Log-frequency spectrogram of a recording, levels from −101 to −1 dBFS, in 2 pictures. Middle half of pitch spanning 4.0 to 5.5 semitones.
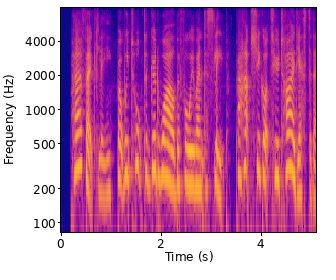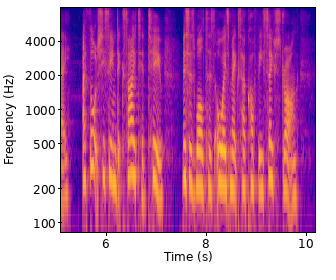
Yes: average, 4.6 semitones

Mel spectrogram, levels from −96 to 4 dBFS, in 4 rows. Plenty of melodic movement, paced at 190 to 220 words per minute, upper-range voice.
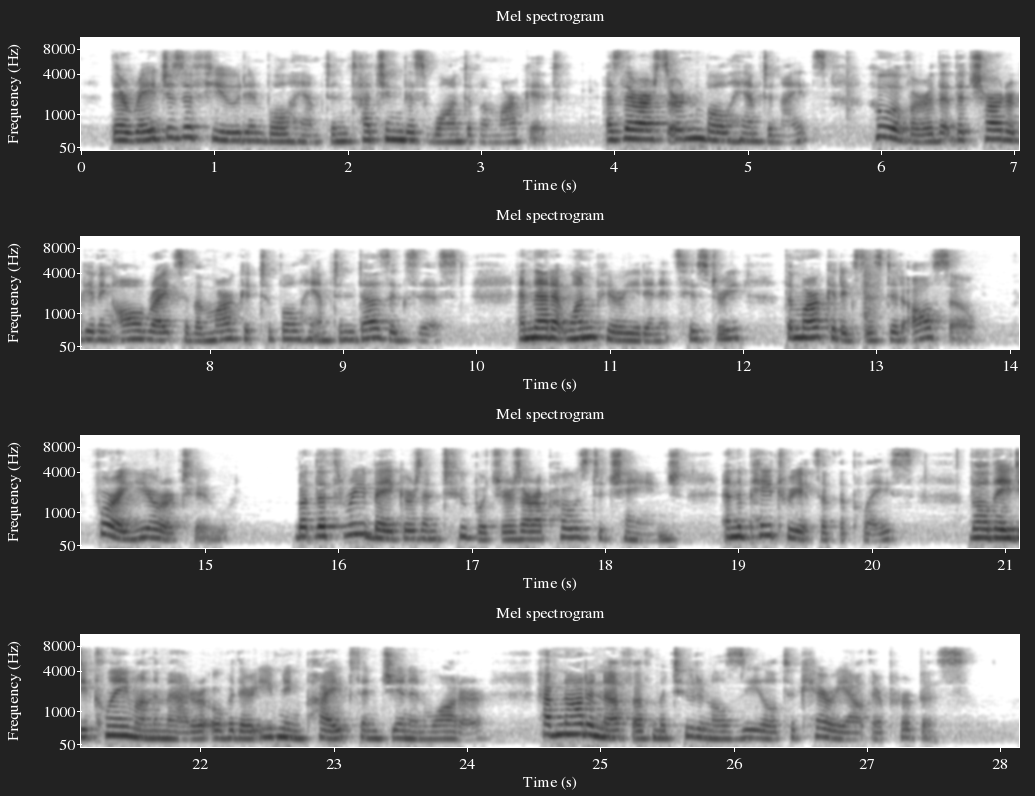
No: average, 4.2 semitones; average, 195 wpm; high, 195 Hz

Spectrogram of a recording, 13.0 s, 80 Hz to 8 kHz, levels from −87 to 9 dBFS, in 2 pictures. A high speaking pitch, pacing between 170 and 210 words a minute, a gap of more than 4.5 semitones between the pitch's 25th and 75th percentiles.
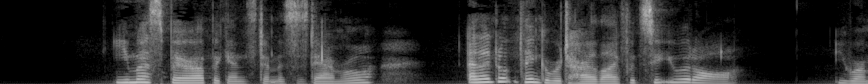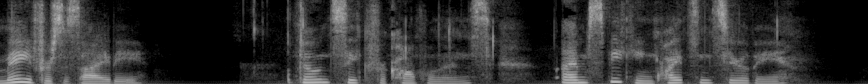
No: high, 220 Hz; average, 155 wpm; wide, 5.4 semitones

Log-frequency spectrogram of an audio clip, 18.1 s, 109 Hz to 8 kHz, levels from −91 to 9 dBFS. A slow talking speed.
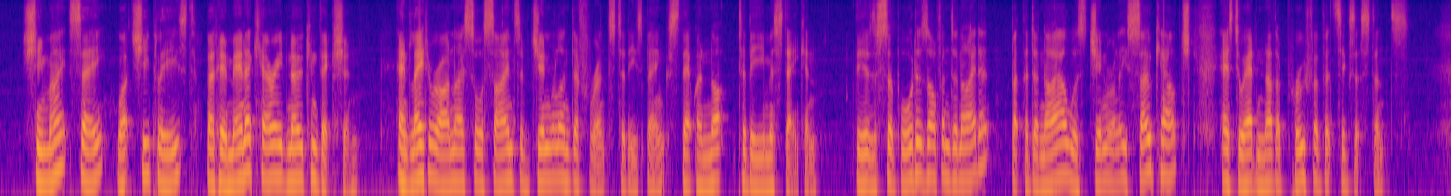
No: average, 165 wpm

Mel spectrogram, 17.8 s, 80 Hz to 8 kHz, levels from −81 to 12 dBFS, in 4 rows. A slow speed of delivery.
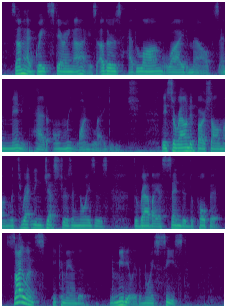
Yes: slow, 130 wpm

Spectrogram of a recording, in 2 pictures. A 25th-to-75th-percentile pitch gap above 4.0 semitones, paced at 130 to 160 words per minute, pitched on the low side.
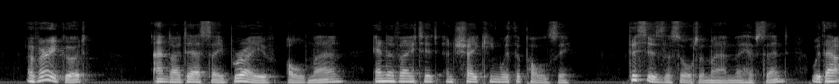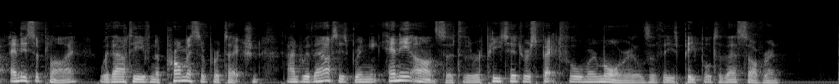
No: average, 4.6 semitones; average, 185 wpm; low, 115 Hz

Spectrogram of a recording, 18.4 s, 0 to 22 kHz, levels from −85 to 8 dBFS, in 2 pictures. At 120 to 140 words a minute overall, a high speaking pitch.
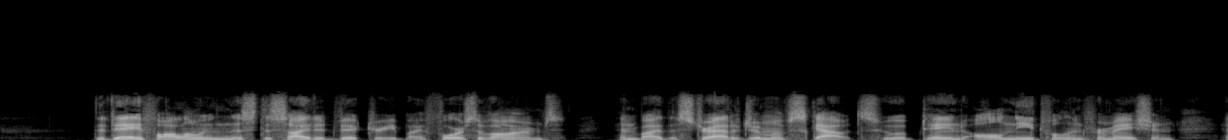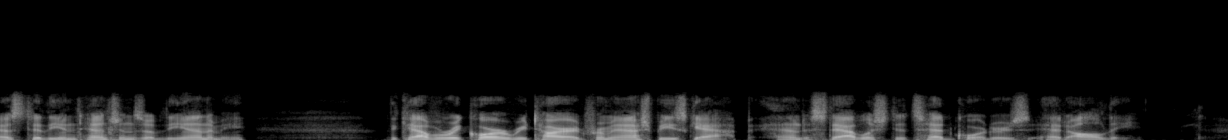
No: slow, 135 wpm; low, 100 Hz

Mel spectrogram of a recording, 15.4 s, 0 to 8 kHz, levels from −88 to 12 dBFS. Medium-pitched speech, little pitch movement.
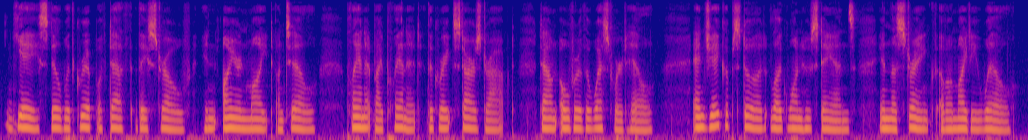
Yes: medium, 170 Hz; narrow, 2.0 semitones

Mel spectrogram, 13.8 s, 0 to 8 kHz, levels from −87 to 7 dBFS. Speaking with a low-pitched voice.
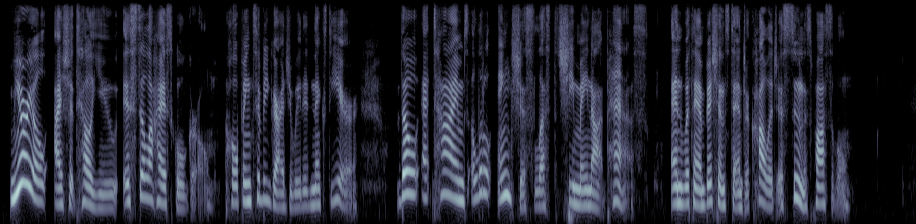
No: medium, 185 Hz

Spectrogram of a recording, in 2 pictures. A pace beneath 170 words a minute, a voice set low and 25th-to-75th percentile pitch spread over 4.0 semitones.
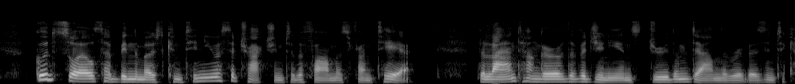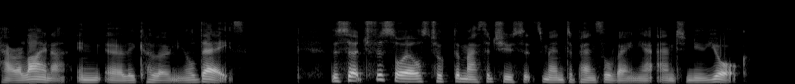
Yes: average, 160 wpm; low, 110 Hz; average, 4.6 semitones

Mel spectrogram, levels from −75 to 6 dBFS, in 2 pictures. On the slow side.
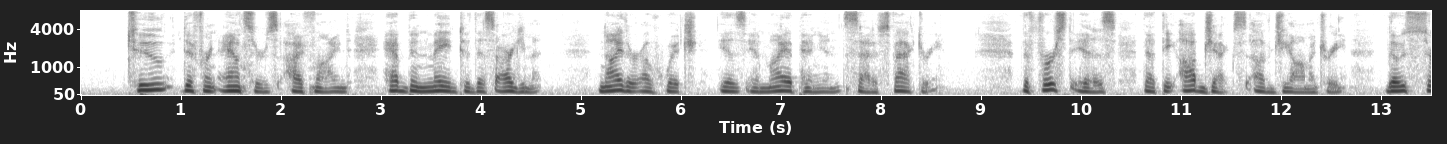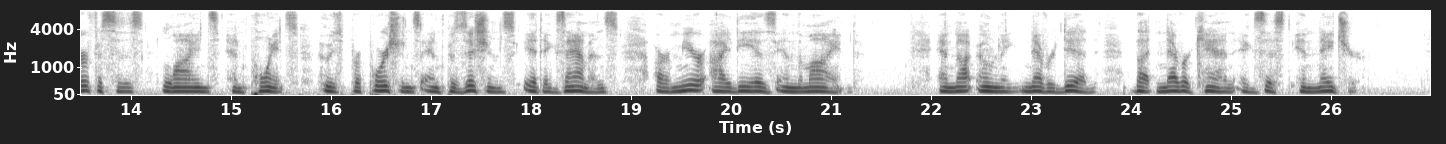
Yes: slow, 120 wpm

